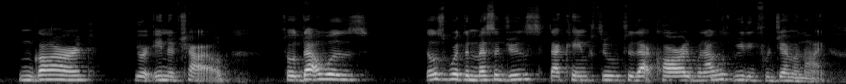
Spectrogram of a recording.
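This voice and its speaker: A woman speaks with a Dutch accent at a medium pitch. Her intonation is fairly even. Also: moderate pace. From Netherlands, Rotterdam. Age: 40s. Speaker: tarot reader and poet. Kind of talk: casual monologue, podcast. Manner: halting.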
